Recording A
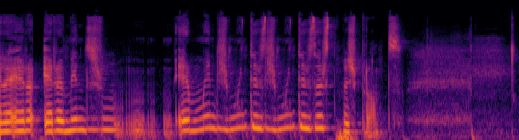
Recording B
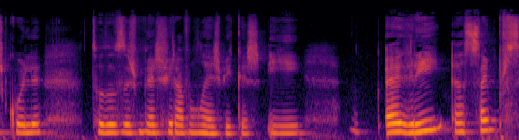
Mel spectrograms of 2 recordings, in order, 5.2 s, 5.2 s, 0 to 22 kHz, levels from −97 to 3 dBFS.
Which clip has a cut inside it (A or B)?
A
